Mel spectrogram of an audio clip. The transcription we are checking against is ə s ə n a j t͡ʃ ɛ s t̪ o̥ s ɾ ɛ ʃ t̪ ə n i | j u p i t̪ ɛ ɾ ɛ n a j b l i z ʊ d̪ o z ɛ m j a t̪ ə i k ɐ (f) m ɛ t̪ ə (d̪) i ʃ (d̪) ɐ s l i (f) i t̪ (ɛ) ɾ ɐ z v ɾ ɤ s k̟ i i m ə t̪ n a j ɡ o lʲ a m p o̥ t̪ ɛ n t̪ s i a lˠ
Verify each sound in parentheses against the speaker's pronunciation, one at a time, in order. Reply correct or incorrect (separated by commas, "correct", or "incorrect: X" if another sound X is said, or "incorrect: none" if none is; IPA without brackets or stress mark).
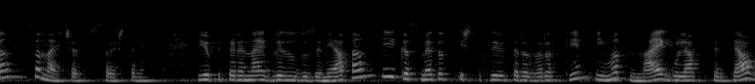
incorrect: s, incorrect: t̪, incorrect: t̪, incorrect: v, correct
